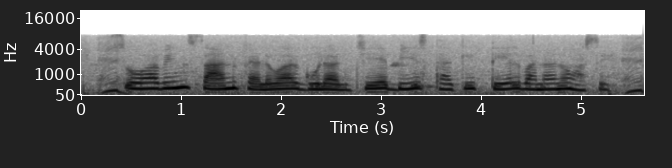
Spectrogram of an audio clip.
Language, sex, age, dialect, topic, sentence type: Bengali, female, 18-24, Rajbangshi, agriculture, statement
